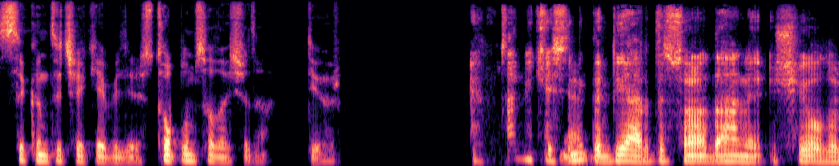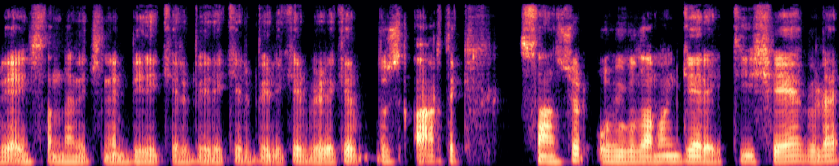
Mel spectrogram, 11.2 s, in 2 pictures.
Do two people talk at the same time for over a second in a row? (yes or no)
no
